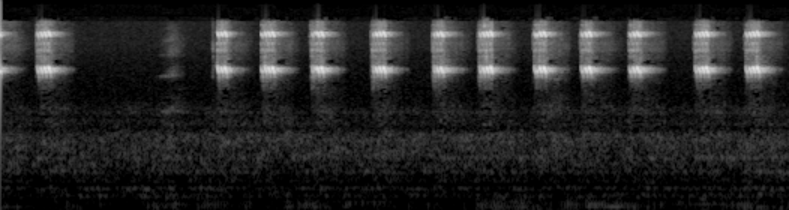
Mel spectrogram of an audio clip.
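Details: A jangkrik jeliteng cricket chirps twice, falls silent for about a second, then keeps up loud, ringing high chirps at roughly three per second until the end.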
